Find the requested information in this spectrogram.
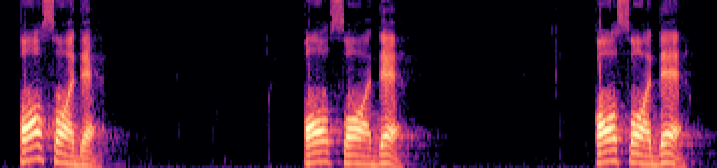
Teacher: Qaf is heavy. Sad is heavy, thick. And dal is soft. Smile. Smile on dal.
